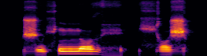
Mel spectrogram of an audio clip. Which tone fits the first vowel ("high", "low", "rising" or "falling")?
low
